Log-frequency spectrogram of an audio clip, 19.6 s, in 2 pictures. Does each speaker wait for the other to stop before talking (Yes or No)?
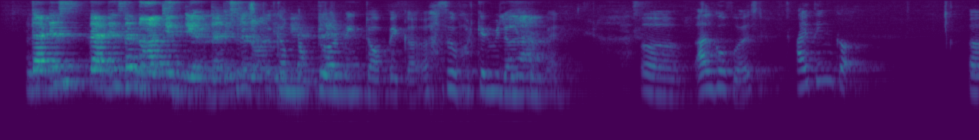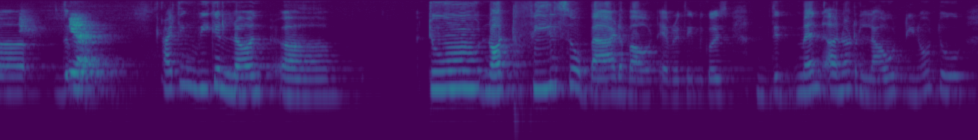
No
